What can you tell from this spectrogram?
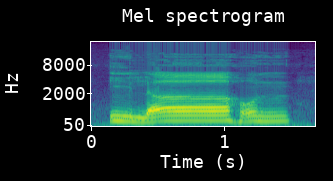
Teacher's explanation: لام پہ کھڑی زبر تھی، لام کو ہم 2 حرکات لمبا کریں گے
